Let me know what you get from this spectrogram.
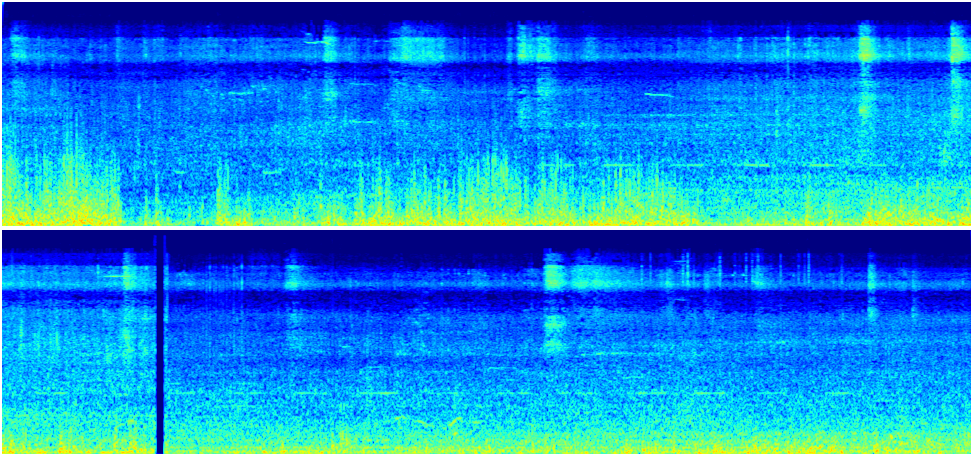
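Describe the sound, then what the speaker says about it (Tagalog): Strong wind buffets the microphone in a steady, loud roar at a RoRo ship loading ramp, with gusts rising and falling throughout. "Medyo malakas yung hangin."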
